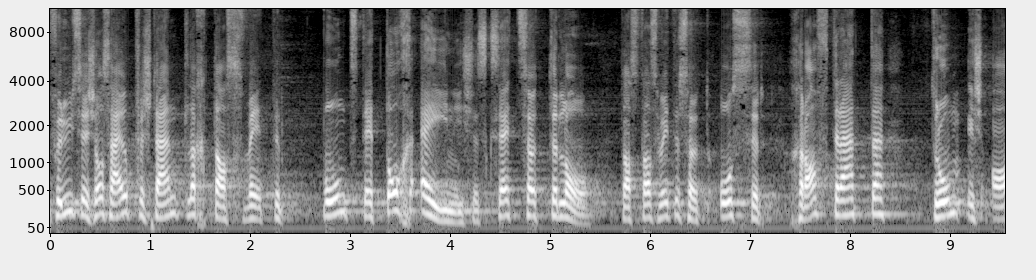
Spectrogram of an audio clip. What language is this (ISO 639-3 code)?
gsw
